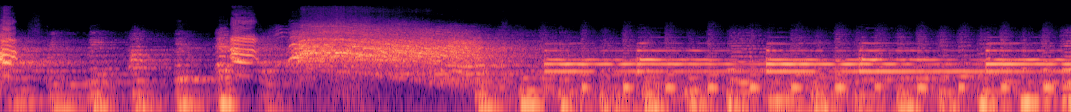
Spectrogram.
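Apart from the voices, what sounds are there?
loud scream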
